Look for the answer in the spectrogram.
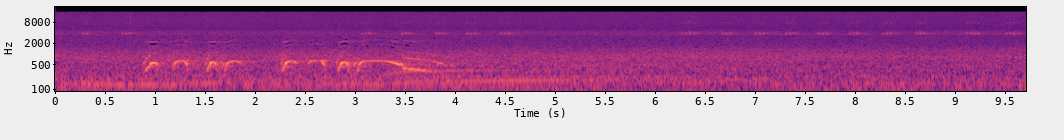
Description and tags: Crickets chirping at night, accompanied by an owl hooting.
Recorded Apr-22-2012 in Arkansas.
Are owls an evil omen?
